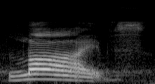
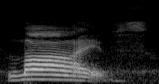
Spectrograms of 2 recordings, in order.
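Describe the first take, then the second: No difference in how they are said.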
